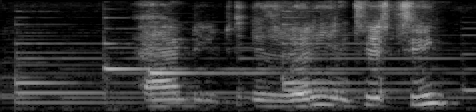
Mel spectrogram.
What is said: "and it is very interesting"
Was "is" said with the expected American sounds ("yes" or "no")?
yes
